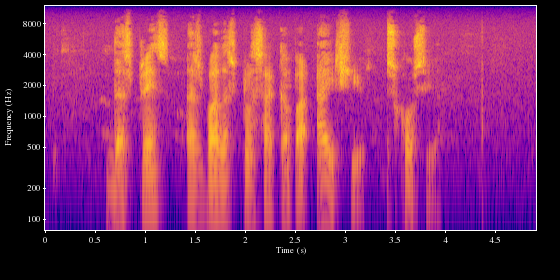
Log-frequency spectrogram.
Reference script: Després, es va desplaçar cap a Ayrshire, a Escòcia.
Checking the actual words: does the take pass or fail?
fail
